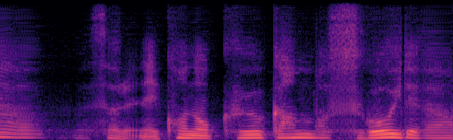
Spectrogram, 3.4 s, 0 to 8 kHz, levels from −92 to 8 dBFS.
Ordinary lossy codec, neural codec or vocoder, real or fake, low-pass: none; codec, 16 kHz, about 1 kbps, DyCAST, with the encoder's durations; fake; none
